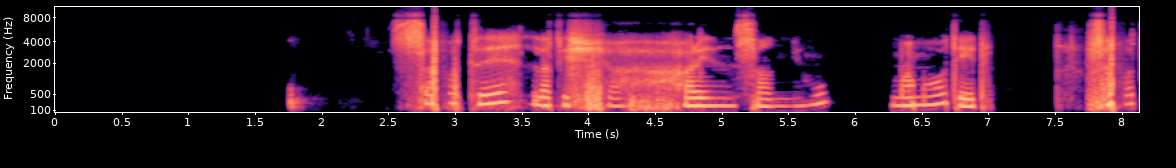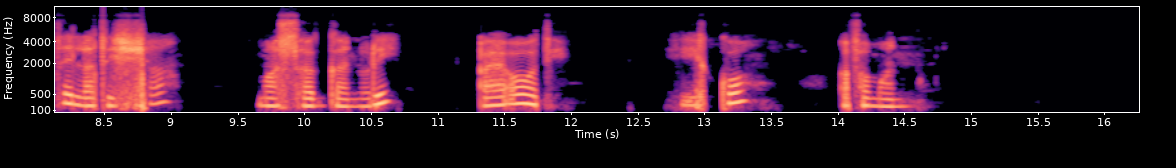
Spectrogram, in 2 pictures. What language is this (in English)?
Sidamo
